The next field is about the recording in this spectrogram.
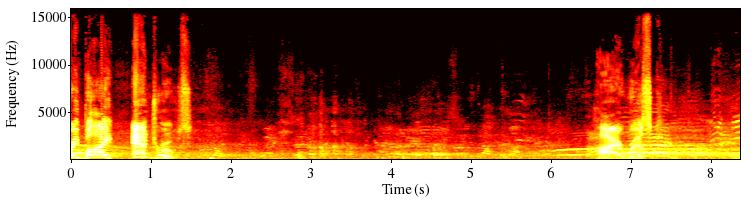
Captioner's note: crowd chatter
